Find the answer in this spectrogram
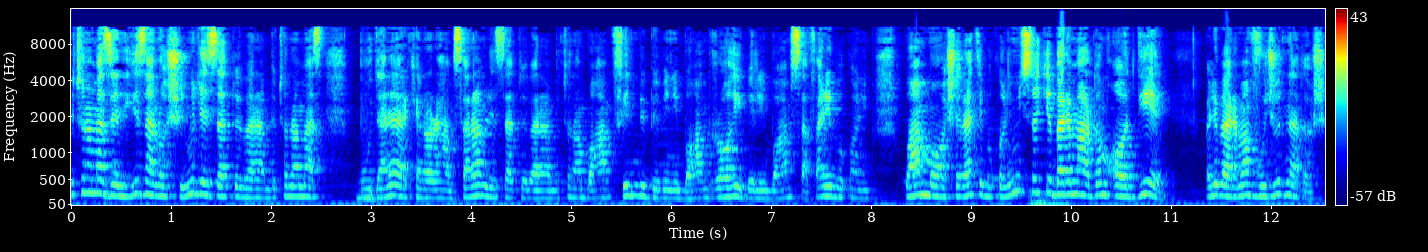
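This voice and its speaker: A woman's medium-pitched voice at a very fast pace, with ordinary pitch variation, noticeable background noise and audible room echo. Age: 60s. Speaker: spiritual teacher. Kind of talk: interview.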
